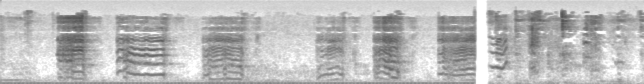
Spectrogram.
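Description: Pug puppy whining and whimpering in a series of about six short, high, wavering cries over a steady low hum. The sound cuts off abruptly near the end.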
